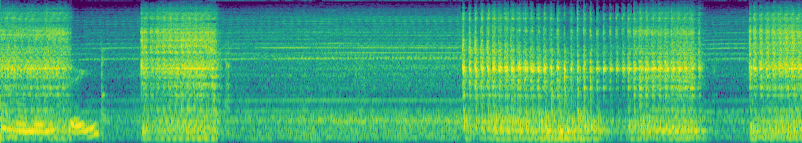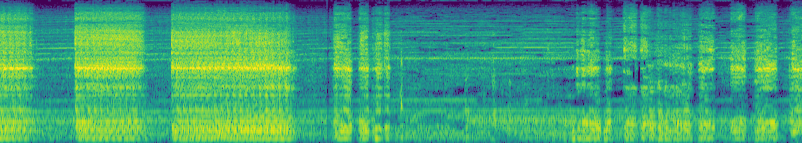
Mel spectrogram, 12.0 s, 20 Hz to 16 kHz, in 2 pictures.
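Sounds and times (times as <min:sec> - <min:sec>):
wood lathe humming: 0:00.0 - 0:12.0
chisel scraping spinning wood: 0:07.6 - 0:12.0.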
